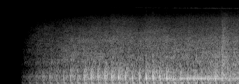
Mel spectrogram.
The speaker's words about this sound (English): You're listening there to the sound of helicopters hovering over neighborhoods in the Florida Keys. It's a sound that Floridians are hearing all over their state. Those choppers now routinely spray pesticides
